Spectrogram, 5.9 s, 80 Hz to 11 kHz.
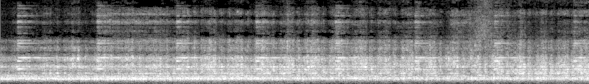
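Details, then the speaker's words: Rapido Dash 8-40CM model diesel locomotive: a steady buzzy rattle over the idle sound. The body shell rattles at idle but the rattle disappears completely when moving; body shell rattle at idle. "There is quite a lot of uh shell rattle on idle. Not when it's moving, though. It completely goes away. So, you're going to hear that for a little bit."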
